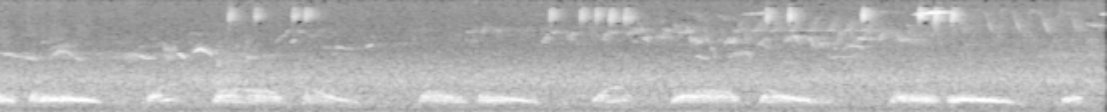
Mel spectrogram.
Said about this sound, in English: That starling interrupted the big wood pigeon's calls. Oh, he's away again. He's sitting on top of the telegraph pole at the bottom corner of the garden.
